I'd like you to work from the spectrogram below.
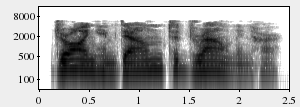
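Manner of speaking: ordinary delivery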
